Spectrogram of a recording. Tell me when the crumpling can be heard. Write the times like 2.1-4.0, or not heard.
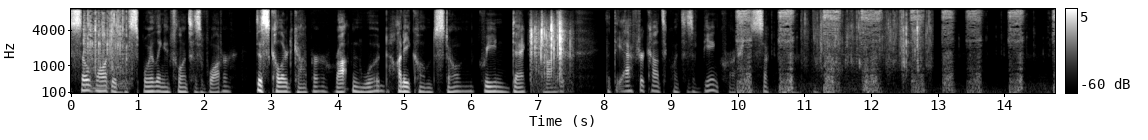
0.2-0.9, 6.9-7.5, 10.9-12.9.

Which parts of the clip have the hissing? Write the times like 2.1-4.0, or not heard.
9.9-14.7.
